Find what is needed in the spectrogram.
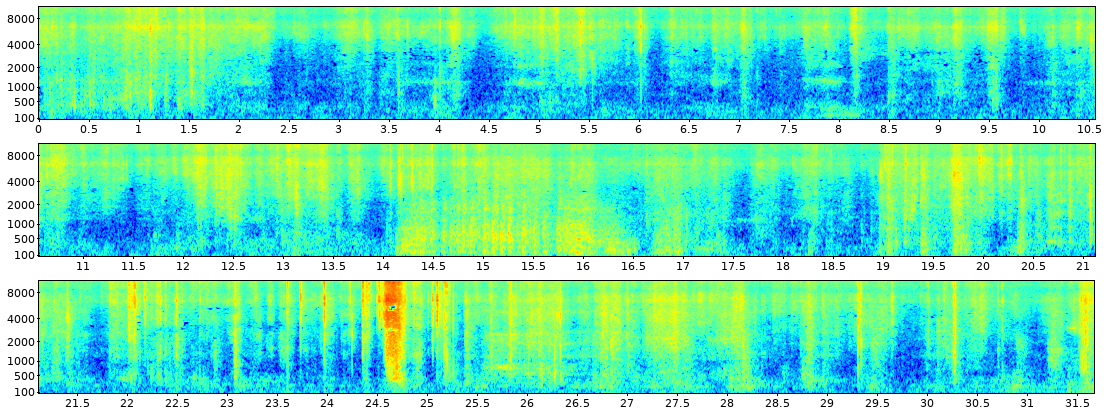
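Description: Faint crinkling and rustling of a disposable diaper being unfolded, wrapped around a small silicone doll and fastened. There is a louder spell of rustling about halfway through and one short, sharp rip near the end, as a fastening tab is pulled.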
